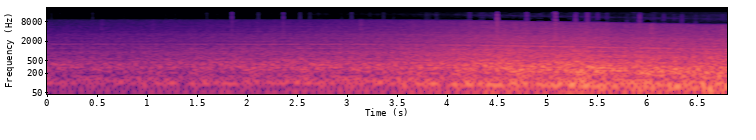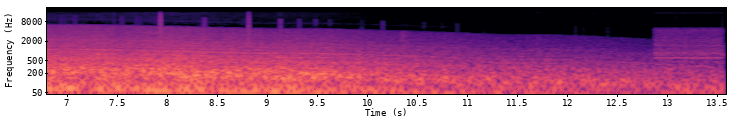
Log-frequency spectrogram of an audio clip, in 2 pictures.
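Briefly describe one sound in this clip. A tram's wheels roll steadily along rails.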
